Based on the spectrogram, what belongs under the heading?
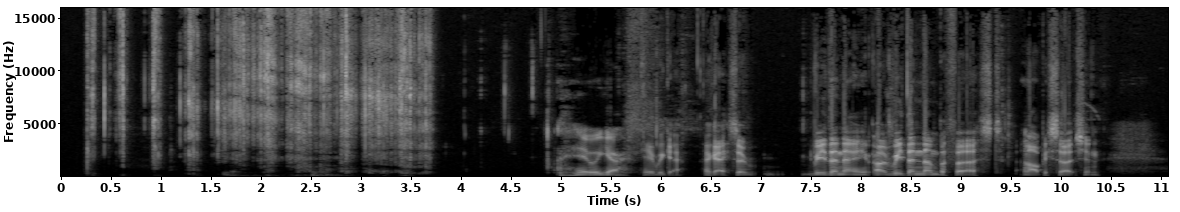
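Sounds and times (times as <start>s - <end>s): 
foil sticker packet being torn open: 0.2s - 3.8s
speech: 5.0s - 10.5s.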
